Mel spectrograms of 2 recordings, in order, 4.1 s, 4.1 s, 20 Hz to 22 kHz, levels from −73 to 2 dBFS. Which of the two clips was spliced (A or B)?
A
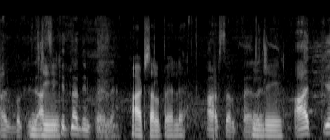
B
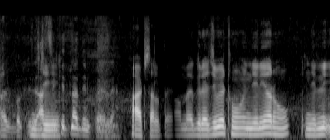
B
